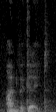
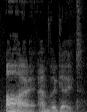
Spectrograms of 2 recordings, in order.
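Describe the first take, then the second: First: It is said casually, without emphasis. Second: It is said emphatically, with strong stress.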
